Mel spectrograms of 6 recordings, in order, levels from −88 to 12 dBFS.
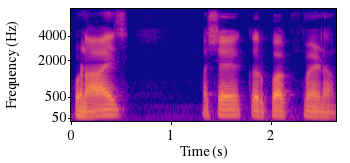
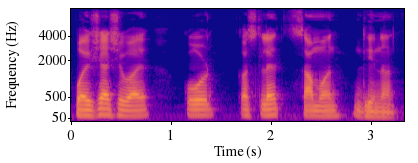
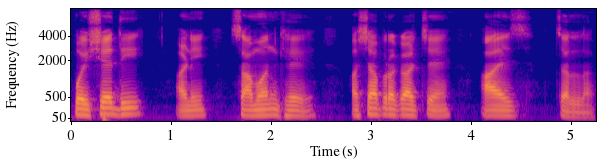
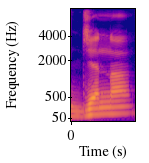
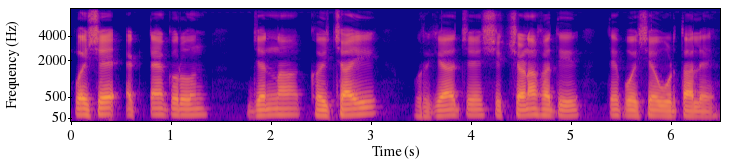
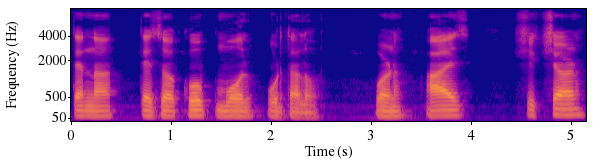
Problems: none marked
